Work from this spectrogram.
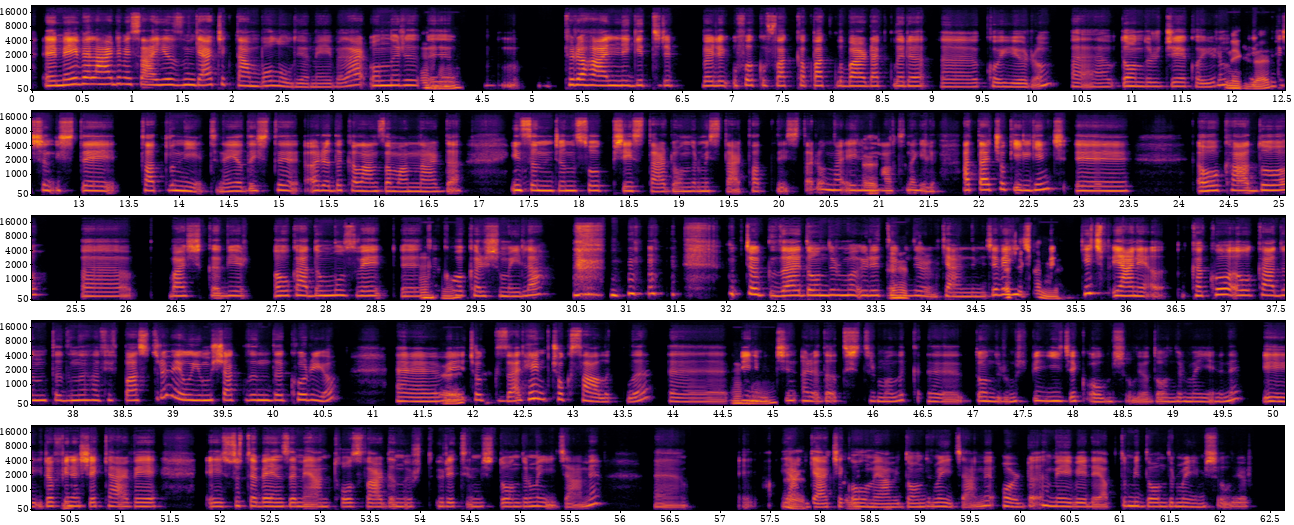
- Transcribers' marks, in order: chuckle; unintelligible speech; unintelligible speech
- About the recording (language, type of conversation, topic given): Turkish, podcast, Yerel ve mevsimlik yemeklerle basit yaşam nasıl desteklenir?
